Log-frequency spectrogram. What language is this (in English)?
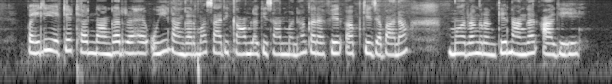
Chhattisgarhi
